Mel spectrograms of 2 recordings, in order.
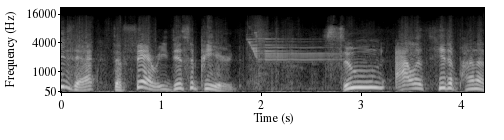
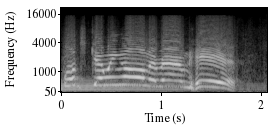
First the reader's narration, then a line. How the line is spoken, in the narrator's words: yelled the now tiny dog catcher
